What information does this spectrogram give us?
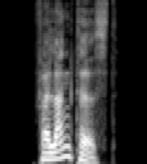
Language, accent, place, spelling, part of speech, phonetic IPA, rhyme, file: German, Germany, Berlin, verlangtest, verb, [fɛɐ̯ˈlaŋtəst], -aŋtəst, De-verlangtest.ogg
- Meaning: inflection of verlangen: 1. second-person singular preterite 2. second-person singular subjunctive II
